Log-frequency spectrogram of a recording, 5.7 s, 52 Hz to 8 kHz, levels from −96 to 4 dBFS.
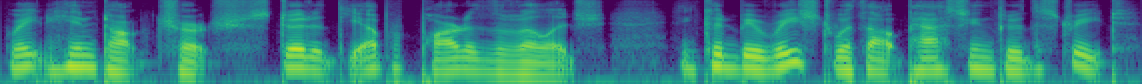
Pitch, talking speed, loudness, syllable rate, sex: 125 Hz, 210 wpm, -18 LUFS, 5.1 syllables/s, male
